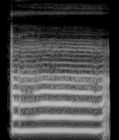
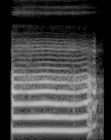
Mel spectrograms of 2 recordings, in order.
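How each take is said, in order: First: The pitch stays high and level throughout. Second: The pitch stays high and level throughout.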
